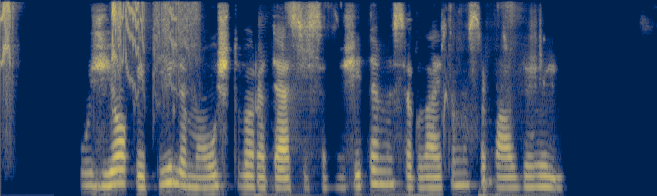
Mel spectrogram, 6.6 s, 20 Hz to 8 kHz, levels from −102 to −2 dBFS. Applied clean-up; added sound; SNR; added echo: neural mask model Resemble Enhance denoiser.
